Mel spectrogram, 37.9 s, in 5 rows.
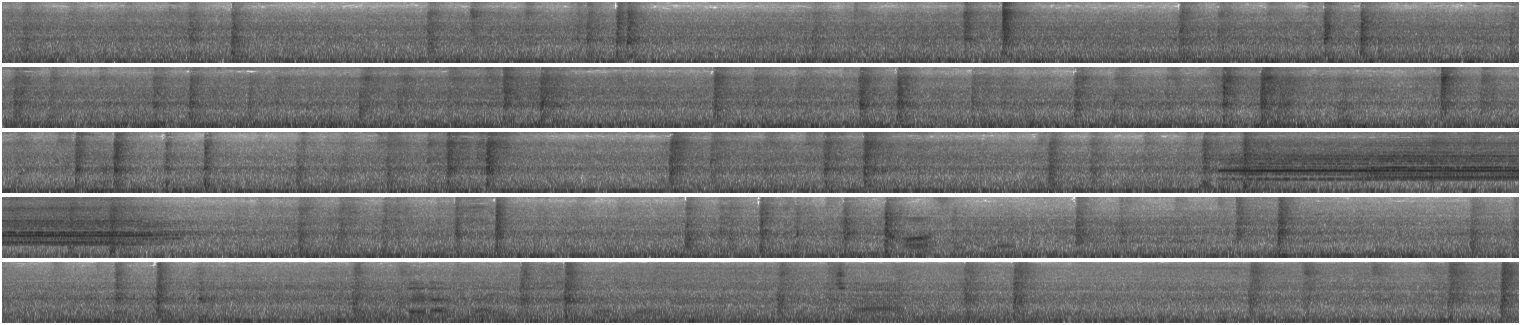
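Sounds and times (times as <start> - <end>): rail joint clicks: 0.0 - 37.9
train rumbling: 0.0 - 37.9
train horn: 21.2 - 23.8.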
